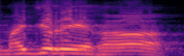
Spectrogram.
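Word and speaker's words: مجراها: இந்த மாதிரியான உச்சரிப்பு வந்து அரபியில் வராது. இப்போ குரானில் எடுத்துக்கிட்டிங்கன்னா பிஸ்மில்லாஹி மஜ்ரேஹா, மஜ்ரேஹா முர்சாகான்னு இருக்கும்.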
